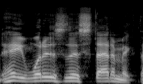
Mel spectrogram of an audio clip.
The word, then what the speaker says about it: Statamic: The original intention was Statamic, but I think most people say Statamic because that's what it looks like.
